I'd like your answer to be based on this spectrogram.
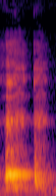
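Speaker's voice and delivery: high burst of laughter; a sudden high laugh. Real, not acted. Laughs at own joke.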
